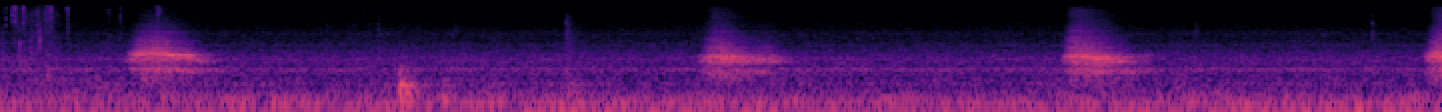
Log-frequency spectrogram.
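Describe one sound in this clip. A man breathes out heavily and slowly, in regular breaths, close by.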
